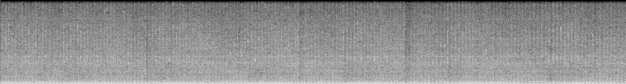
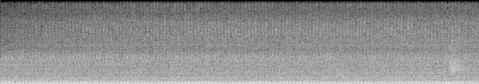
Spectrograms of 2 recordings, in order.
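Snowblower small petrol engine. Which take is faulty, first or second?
first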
